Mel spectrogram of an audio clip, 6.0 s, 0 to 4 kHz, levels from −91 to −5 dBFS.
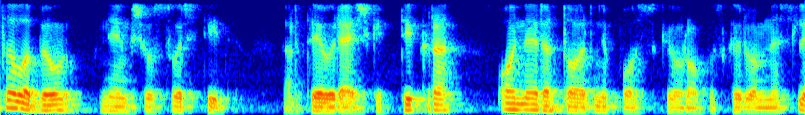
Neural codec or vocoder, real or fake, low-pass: none; real; 3.6 kHz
